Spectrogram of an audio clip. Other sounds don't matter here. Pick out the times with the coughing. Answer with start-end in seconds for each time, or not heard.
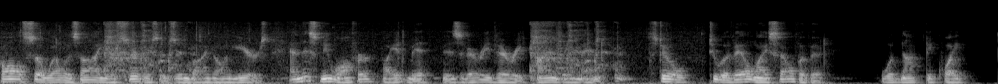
1.0-2.1, 5.2-6.3.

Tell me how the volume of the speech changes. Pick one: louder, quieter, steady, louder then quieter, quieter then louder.
steady.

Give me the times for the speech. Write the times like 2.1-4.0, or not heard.
0.0-9.6.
